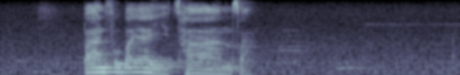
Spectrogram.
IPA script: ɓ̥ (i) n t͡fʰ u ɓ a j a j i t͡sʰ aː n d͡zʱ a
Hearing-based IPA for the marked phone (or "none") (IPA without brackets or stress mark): a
